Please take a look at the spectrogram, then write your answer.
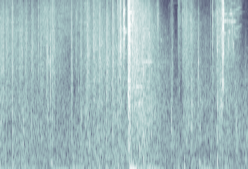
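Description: Video game gunfire in Cyberpunk while shooting at a boss's guns, a steady rattle of rapid shots with one heavier blast midway, all moderately distant and even.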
